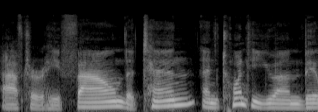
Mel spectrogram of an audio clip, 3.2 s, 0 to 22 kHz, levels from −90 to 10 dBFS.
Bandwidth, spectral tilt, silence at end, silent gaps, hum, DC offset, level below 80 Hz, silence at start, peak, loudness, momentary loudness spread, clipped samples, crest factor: 13.5 kHz; -7 dB/octave; 0 s; none; none; under 0.1%; -56 dBFS; 0 s; -10 dBFS; -26 LUFS; 8 LU; under 0.1%; 16 dB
